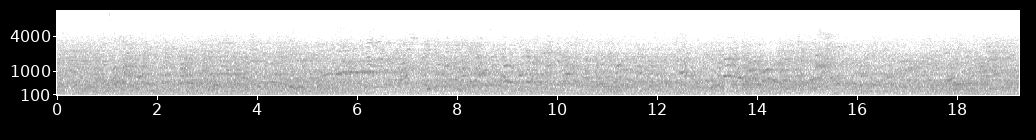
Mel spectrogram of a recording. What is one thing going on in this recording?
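A swimmer splashes through the water.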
